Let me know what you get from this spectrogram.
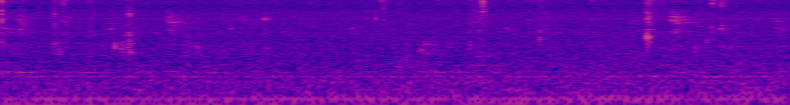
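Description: Chewing a bite of pork sausage: scattered soft mouth clicks over a steady low background hum.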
